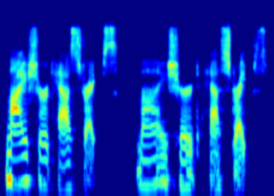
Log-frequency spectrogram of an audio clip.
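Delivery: slow, evenly separated words; measured teacher model sentence; word-by-word example. Shown as a demonstration. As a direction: say it slowly so each word can be counted. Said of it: "have the kids count the number of words".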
